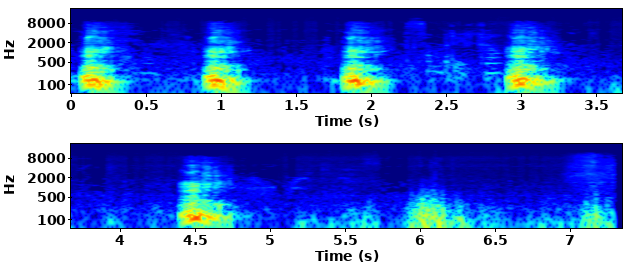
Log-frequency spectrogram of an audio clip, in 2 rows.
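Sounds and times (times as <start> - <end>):
lion giving deep short grunting roars: 0.0 - 2.3, 2.9 - 3.4, 4.4 - 4.9.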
